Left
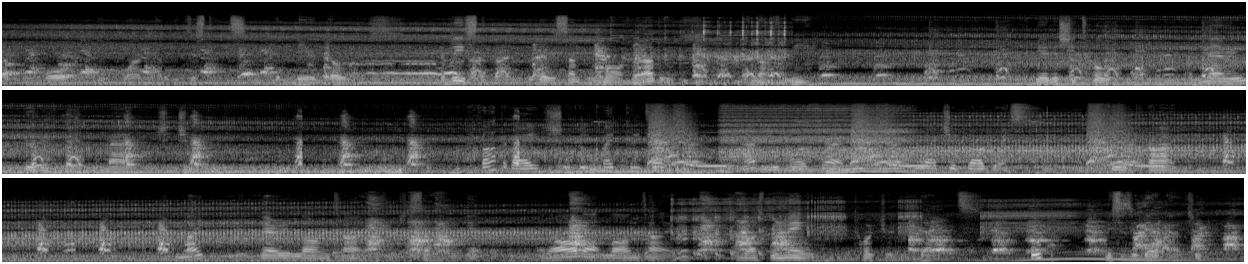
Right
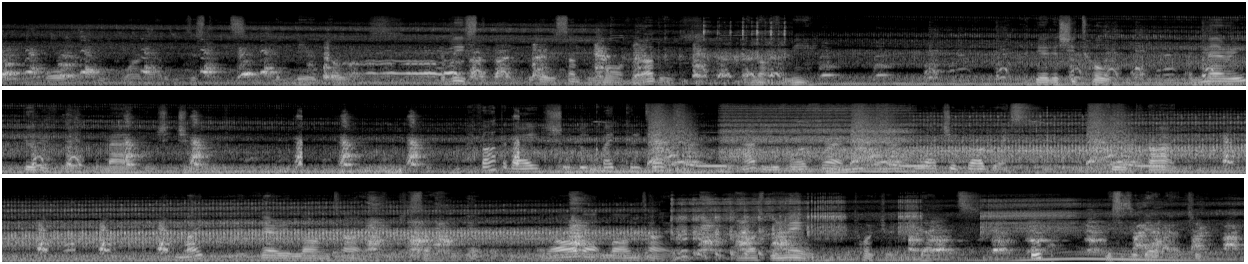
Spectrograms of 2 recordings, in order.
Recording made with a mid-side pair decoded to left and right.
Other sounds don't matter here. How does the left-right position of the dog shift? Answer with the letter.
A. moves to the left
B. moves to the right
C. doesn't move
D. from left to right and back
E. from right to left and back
E.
